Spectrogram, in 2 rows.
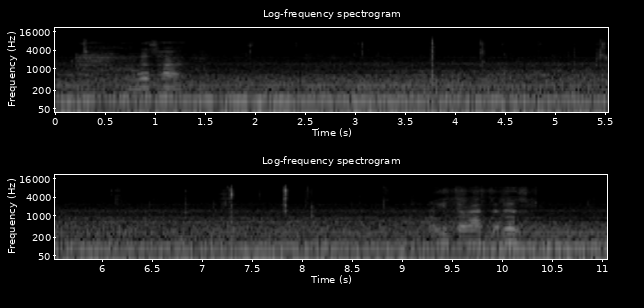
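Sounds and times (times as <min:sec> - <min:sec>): steady low hum: 0:00.0 - 0:11.0
person chewing with lip smacks: 0:01.8 - 0:09.1.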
